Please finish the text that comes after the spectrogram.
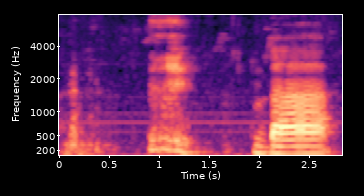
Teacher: جب آپ اپنے دونوں ہونٹوں کو ملائیں گے نا، یعنی دونوں ہونٹ ملیں گے نہیں، بس آپس میں ٹچ ہوں گے اور ویٹ حصے کے ساتھ ٹچ ہوں گے۔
